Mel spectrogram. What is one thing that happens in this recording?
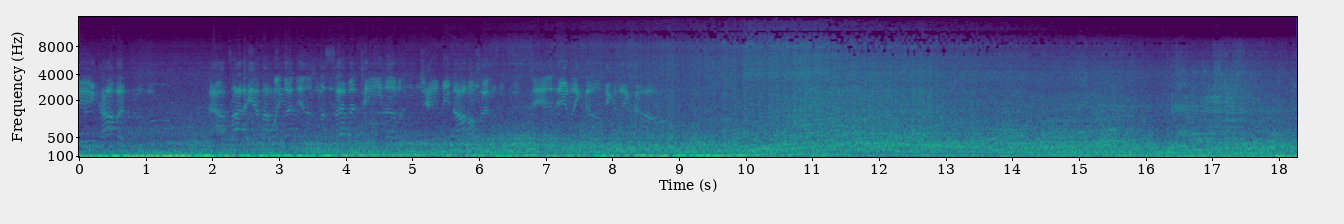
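Race car engines roar in a pack, growing louder as the cars pass close.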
